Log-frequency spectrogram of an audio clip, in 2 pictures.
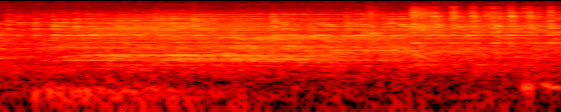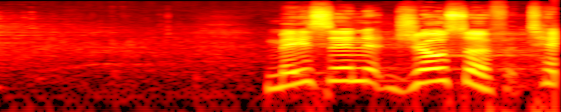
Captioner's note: cheers and applause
